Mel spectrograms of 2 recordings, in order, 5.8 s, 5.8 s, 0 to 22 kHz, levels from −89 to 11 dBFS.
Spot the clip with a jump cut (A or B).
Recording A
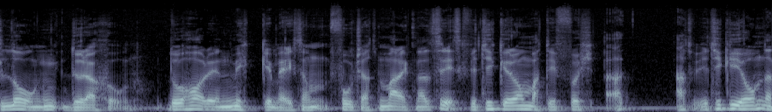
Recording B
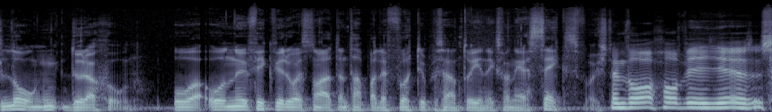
B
